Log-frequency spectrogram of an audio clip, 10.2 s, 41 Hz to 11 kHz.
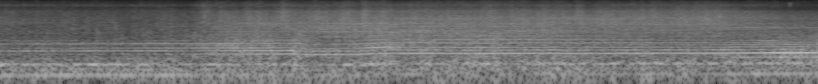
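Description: A 15 hp Yamaha Enduro two-stroke outboard pushes a rigid-inflatable dinghy along at speed. The engine runs at a steady pitch that steps up a little about four seconds in, over the rush and splash of spray off the hull.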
